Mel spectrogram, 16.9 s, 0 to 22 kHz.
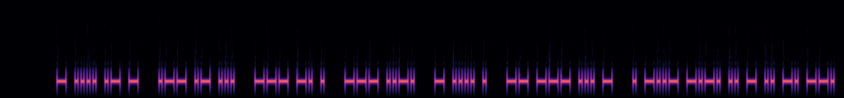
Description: Morse code, heard as a keyed tone, about 20 wpm, 700 Hz. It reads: THAT WAS ONE OF THE MOST EXCITING
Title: Sentences with 5-Word Phrases - 20wpm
